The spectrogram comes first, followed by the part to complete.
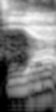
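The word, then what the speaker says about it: Dyja: uh i think it's thomas dia i think that's how you say it's d-y-j-a um it just came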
